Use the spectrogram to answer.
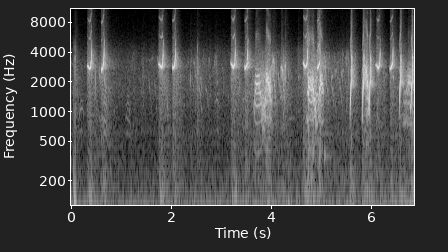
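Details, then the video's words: Rain quail (batair), a recording meant for night use and quail hunting: sharp paired notes, each pair a quick metallic double click, repeated at irregular intervals, with rougher buzzy bursts in the second half. "batair ki awaz raat ke liye | rain quail sound"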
